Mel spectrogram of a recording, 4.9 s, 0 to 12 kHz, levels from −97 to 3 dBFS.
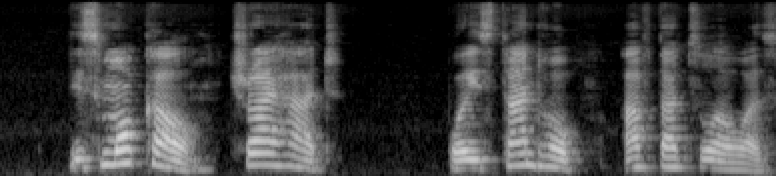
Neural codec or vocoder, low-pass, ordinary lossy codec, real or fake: none; 10.8 kHz; none; real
